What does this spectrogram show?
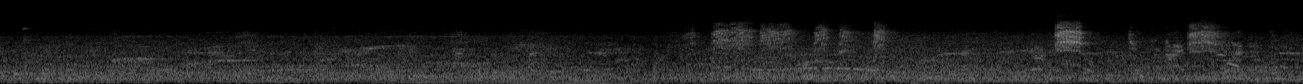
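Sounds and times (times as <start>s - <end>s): busy street murmur: 0.0s - 13.0s
harsh bird squawks: 10.6s - 10.8s.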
